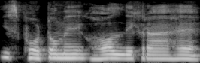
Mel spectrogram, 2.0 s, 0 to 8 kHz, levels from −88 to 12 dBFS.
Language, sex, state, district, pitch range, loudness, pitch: Hindi, male, Jharkhand, Garhwa, 140-165 Hz, -13 LUFS, 155 Hz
